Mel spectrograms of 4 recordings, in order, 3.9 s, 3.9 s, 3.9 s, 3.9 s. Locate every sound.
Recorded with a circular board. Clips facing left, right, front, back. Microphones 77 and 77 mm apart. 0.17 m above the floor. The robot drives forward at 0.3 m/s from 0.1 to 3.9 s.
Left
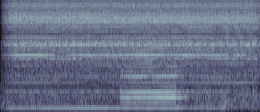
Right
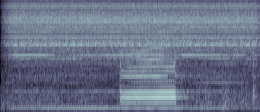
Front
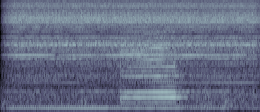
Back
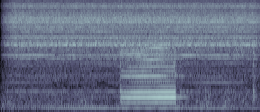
1.8 s a buzzer: 85° right, 1.0 m; by 3.8 s 125° right, 1.1 m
